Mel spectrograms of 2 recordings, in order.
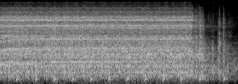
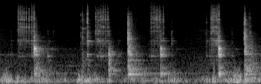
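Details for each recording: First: Scotts riding mower, carburetor needle and seat stuck open flooding engine with fuel; spark plug removed, cranking to clear soaked cylinder: starter whirs with quick even chuff, no firing. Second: Scotts riding mower after carburetor replacement: sharp crisp clicks in uneven bursts as carburetor fuel solenoid jumps back and forth; normal fuel solenoid clicking.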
